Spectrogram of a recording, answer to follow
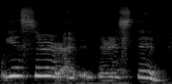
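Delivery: high, eager yes sir. Retold or imitated. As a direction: jump in keen to get the job. Eager reply to employer, retold.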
